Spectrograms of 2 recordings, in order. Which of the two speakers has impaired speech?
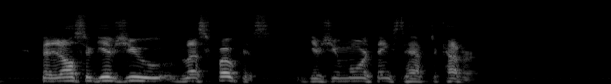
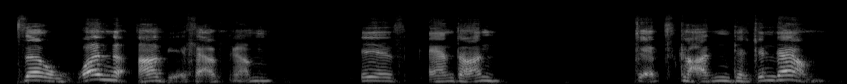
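The second: cerebral palsy; right side weaker.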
